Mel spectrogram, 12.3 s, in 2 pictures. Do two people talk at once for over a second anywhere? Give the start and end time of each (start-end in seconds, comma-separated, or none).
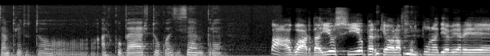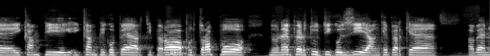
none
